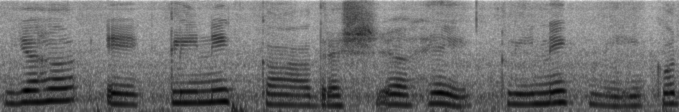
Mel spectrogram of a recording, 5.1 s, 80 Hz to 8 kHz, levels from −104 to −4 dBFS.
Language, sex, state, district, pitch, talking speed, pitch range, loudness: Hindi, female, Madhya Pradesh, Dhar, 235 Hz, 105 wpm, 215-260 Hz, -16 LUFS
